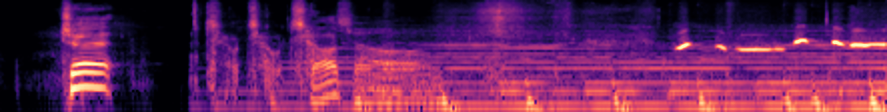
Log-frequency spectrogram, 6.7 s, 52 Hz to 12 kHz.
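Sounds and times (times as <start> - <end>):
speech: 0.5 - 0.9, 1.5 - 3.8
person whistling a short teasing tune: 5.0 - 6.6.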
